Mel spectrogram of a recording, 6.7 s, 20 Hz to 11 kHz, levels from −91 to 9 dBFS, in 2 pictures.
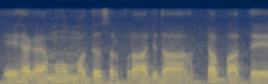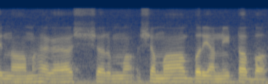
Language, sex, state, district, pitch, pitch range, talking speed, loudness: Punjabi, male, Punjab, Kapurthala, 120 Hz, 115-125 Hz, 135 wpm, -17 LUFS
